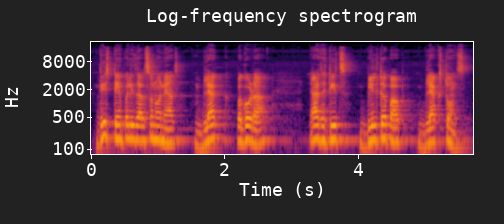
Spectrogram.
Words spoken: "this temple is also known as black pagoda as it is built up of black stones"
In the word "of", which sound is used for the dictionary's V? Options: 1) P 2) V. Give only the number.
1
